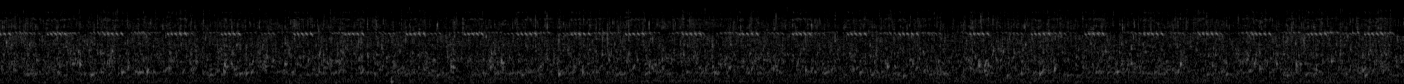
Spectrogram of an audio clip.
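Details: Gentle cricket chirps by a stream: a shrill, narrow-pitched pulse repeated steadily about twice per second, with a continuous babbling trickle of water underneath.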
